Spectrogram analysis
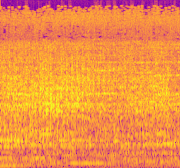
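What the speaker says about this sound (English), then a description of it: "Our helicopter over Dover is taking the picture of Swift" A helicopter flying over Dover gives a steady, continuous rotor and engine drone at moderate distance, with no voices over it.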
